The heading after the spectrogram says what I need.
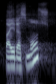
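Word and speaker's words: πειρασμός: Y es que tentaciones es la palabra G3986 que se pronuncia bairasmos.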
